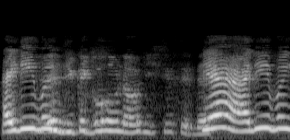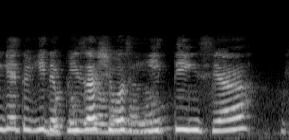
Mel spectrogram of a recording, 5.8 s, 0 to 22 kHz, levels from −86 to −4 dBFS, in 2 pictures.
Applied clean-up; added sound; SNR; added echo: none; none; none; none.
